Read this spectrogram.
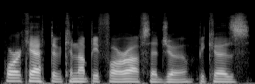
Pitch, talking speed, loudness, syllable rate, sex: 125 Hz, 235 wpm, -19 LUFS, 6.1 syllables/s, male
